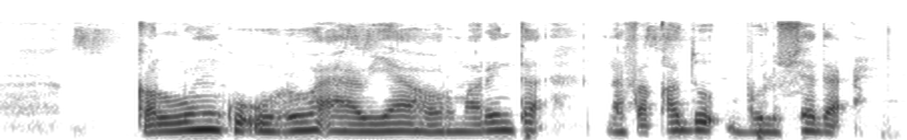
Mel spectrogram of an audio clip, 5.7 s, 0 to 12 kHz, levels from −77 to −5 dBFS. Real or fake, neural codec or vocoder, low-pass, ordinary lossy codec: real; none; 7.2 kHz; none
